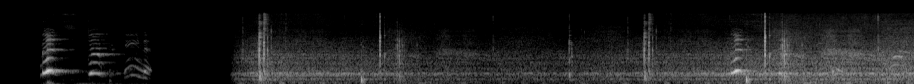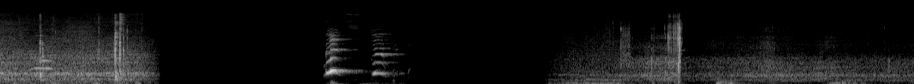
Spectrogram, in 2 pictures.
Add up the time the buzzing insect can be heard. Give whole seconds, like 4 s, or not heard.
12 s.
